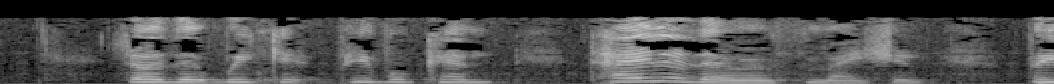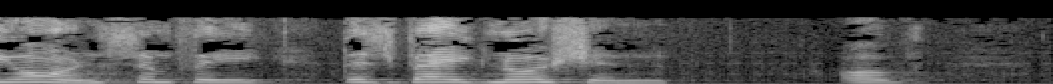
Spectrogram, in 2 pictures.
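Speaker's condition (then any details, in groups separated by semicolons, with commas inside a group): Spastic cerebral palsy; born 24 weeks premature, not from lack of oxygen, multiple corrective procedures, mixed success; muscular tiredness and weakness, fluctuating fatigue, subtle learning deficits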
